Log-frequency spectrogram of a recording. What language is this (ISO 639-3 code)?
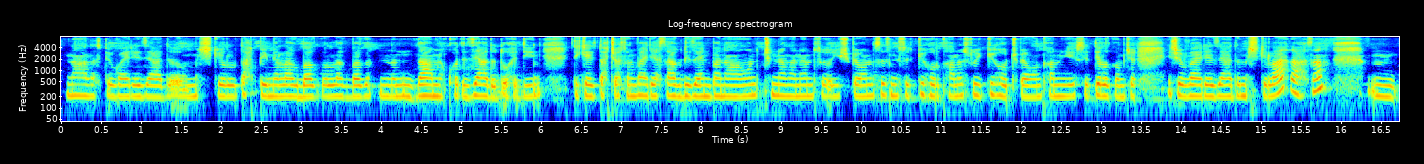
kas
